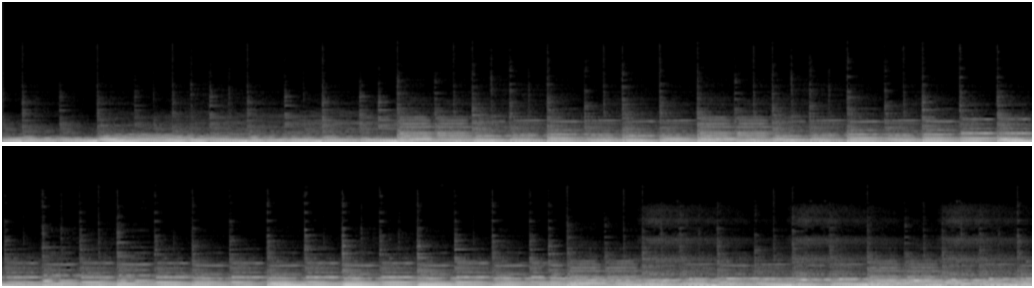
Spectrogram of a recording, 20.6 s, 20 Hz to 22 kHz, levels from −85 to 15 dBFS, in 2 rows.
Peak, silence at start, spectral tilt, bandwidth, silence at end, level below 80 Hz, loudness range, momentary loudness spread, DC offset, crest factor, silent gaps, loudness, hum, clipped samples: -4 dBFS; 0 s; -9 dB/octave; 7.8 kHz; 0 s; -32 dBFS; 4 LU; 6 LU; under 0.1%; 14 dB; none; -20 LUFS; none; under 0.1%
